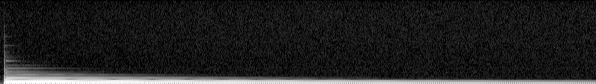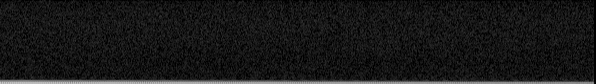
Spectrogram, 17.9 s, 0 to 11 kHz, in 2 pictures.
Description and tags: A single chord played on a Rhodes Mark 2 piano. Rhodes into tube pre-amp into Apogee Duet.
chord, electric, piano, rhodes, tone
